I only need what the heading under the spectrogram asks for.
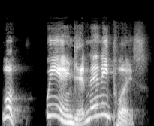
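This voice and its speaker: A man's voice: very high voice, wildly swooping pitch, moderate pace, sharp tone, husky, exaggerated voice. A man playing a brash, folksy census taker in old-time radio comedy style, slangy, blustering and easily exasperated.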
